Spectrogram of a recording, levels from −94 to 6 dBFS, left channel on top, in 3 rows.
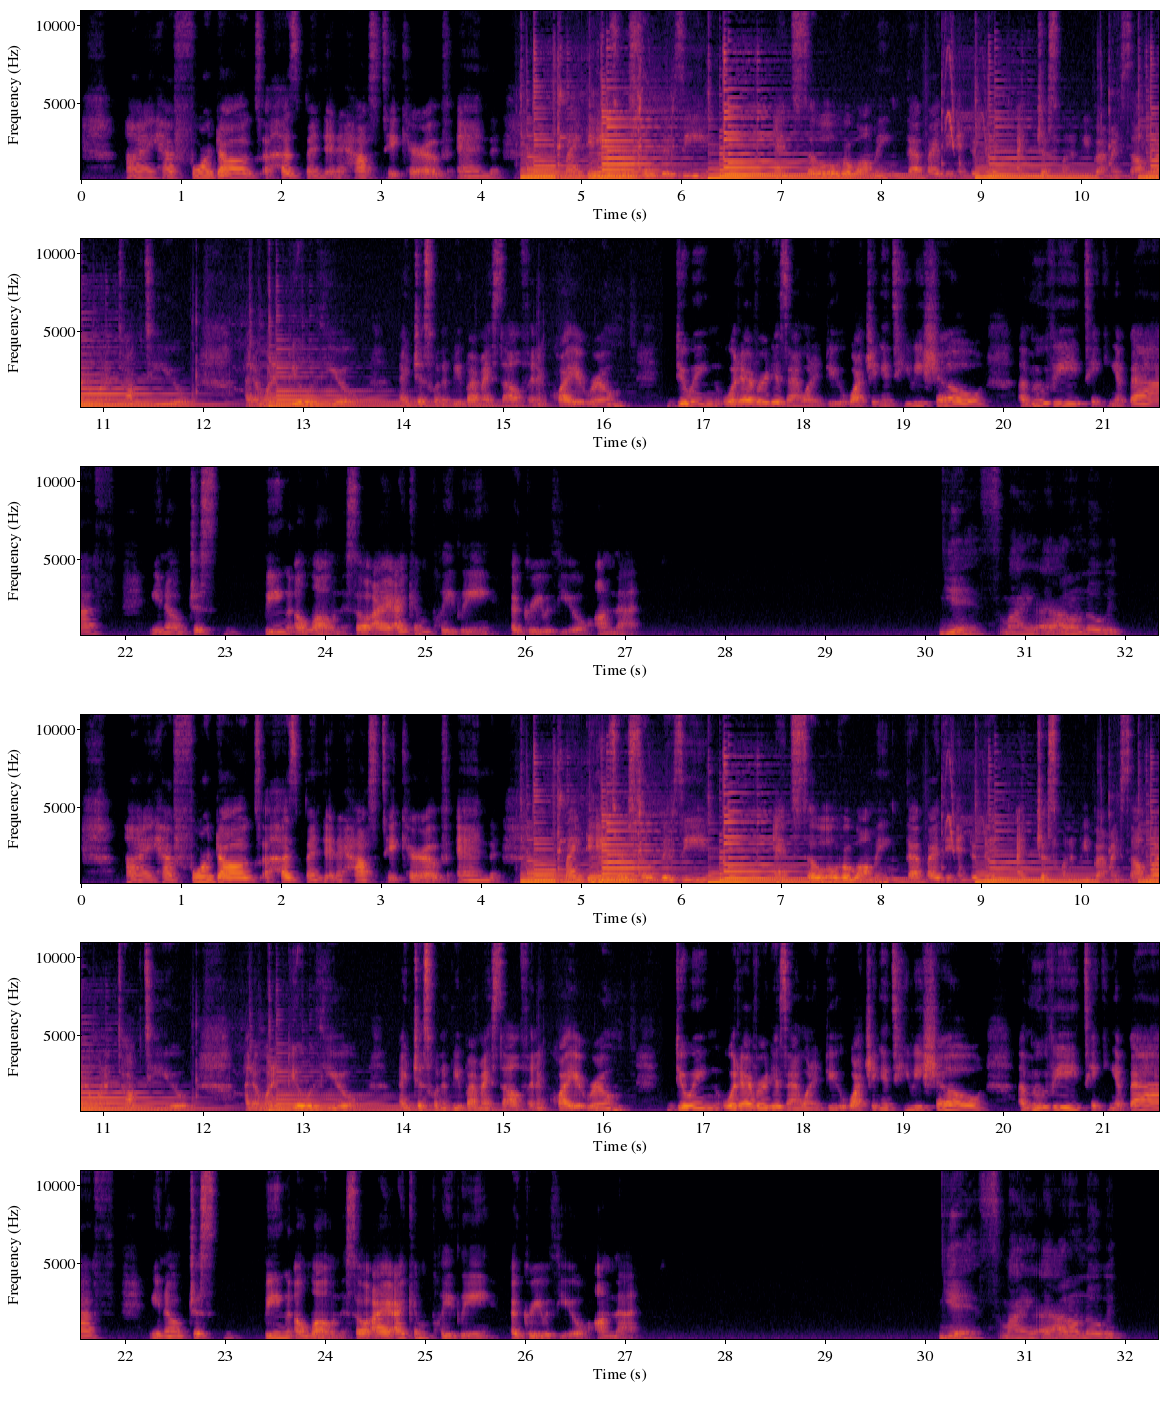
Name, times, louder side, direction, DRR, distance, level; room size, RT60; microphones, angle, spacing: voice 1, 0.0-6.3 6.9-21.7 22.0-23.1 23.4-27.1, right 3 dB, 45° right, 1.4 m, -35 dB
sound 1, 4.4-15.4, left 1 dB, 5° left, 0.3 m, -32 dB
voice 2, 30.1-31.9, equal, 70° right, 1.7 m, -38 dB
3.9 x 3.8 x 2.4 m
head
